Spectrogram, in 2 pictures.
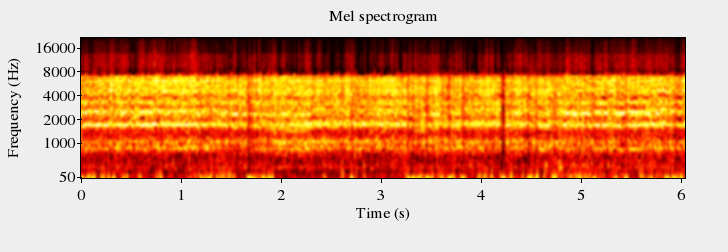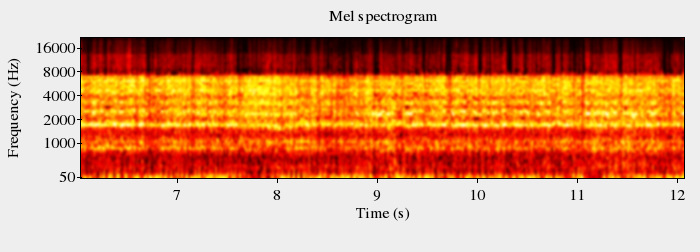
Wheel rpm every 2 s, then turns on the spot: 230, 230, 230, 230, 230, 240.
none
